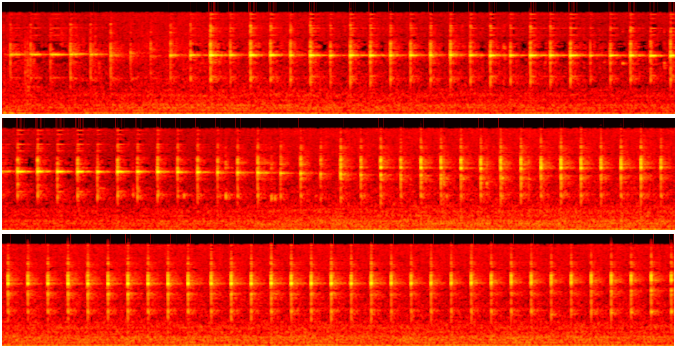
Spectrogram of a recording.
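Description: A spoon taps steadily and rapidly against a glass of water in which sugar has been stirred, as an experiment; each clink rings clearly. The ringing pitch drops in the middle, then gradually climbs back to its original pitch. No one speaks.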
